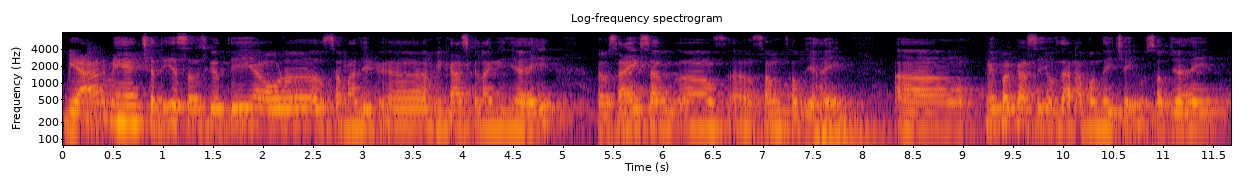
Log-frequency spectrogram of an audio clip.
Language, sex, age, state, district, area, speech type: Maithili, male, 30-45, Bihar, Sitamarhi, urban, spontaneous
